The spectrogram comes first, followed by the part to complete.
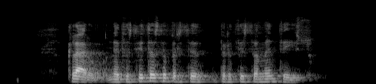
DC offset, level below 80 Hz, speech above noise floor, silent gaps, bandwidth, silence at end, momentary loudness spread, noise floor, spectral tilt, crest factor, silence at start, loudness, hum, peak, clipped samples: under 0.1%; -74 dBFS; 49 dB; none; 10 kHz; 0.65 s; 14 LU; -75 dBFS; -5.5 dB/octave; 24 dB; 0.7 s; -26 LUFS; none; -4 dBFS; under 0.1%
